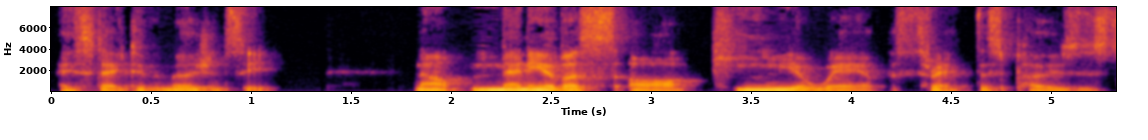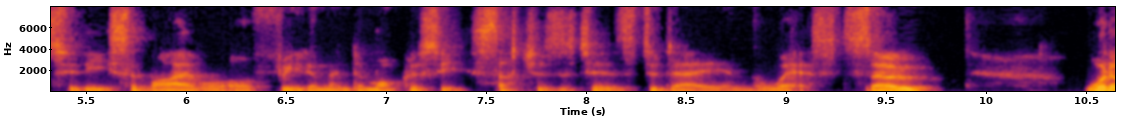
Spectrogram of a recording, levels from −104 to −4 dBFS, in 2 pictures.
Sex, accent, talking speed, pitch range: male, British, 185 wpm, 105-120 Hz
